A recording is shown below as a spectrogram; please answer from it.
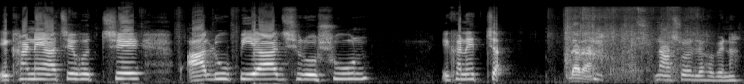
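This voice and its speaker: A woman's voice: a little high, steady tone, unhurried, pauses often, pushed and bright, slight background noise. A woman in a casual vlog, talking straight to her viewers as she shows what she bought. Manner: chatty, addresses viewers directly. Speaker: vlogger.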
